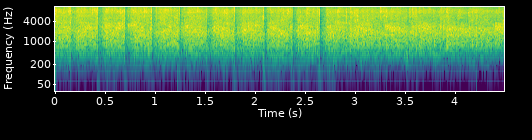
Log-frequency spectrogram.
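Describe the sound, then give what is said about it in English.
Steady audience applause, a dense wash of many hands clapping at an even loudness throughout, with no voices standing out above it, welcoming Jim Ananick, Democratic Senate Minority Leader who represents the city of Flint, at an event about the Flint water crisis. “Let's give Jim a hand for being here as well.”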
